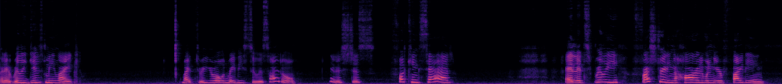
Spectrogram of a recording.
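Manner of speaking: tearful, crying, voice breaking. Telling viewers about their three-year-old and a hard fight: crying. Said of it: "I can't believe I'm crying".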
